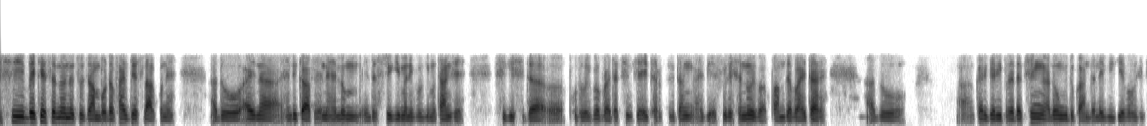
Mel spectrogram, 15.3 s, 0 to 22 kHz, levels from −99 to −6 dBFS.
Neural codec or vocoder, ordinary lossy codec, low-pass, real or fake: none; none; 3.6 kHz; real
